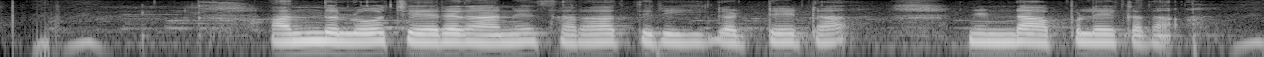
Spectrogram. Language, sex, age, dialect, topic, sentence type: Telugu, female, 51-55, Southern, agriculture, statement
